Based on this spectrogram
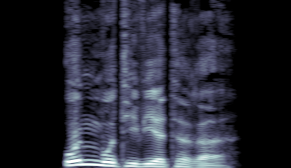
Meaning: inflection of unmotiviert: 1. strong/mixed nominative/accusative feminine singular comparative degree 2. strong nominative/accusative plural comparative degree
- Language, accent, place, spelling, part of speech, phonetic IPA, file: German, Germany, Berlin, unmotiviertere, adjective, [ˈʊnmotiˌviːɐ̯təʁə], De-unmotiviertere.ogg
